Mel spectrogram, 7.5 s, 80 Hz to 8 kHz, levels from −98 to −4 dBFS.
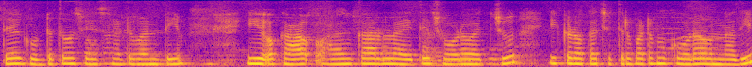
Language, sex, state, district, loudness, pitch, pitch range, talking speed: Telugu, female, Andhra Pradesh, Krishna, -16 LUFS, 225 Hz, 215-230 Hz, 105 wpm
